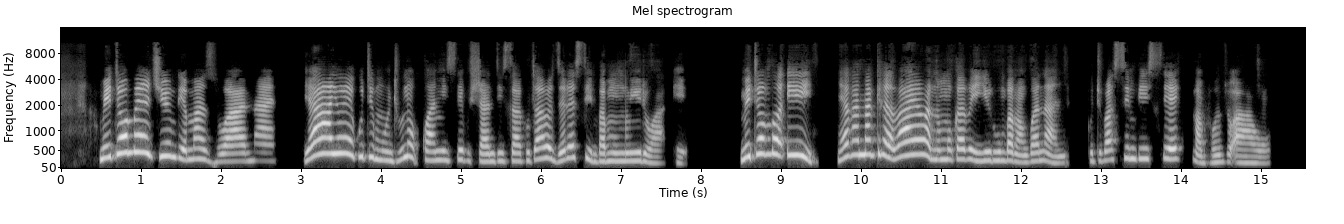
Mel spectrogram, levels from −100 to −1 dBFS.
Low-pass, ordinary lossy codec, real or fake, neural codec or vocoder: 10.8 kHz; MP3, 48 kbps; fake; codec, 24 kHz, 1.2 kbps, DualCodec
